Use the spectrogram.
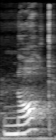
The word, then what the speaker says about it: knock: that one so as the first k on knock is silent and we've got number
